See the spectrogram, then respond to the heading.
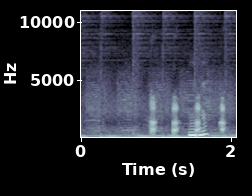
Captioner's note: laughing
